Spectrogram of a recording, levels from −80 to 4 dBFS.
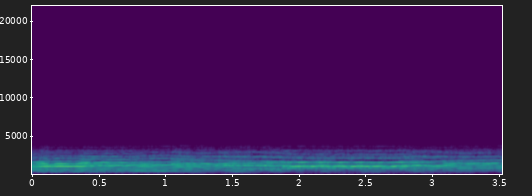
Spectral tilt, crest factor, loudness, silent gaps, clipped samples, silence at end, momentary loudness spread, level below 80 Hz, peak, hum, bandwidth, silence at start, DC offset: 2 dB/octave; 14 dB; -25 LUFS; none; under 0.1%; 0 s; 9 LU; under -90 dBFS; -12 dBFS; none; 3.9 kHz; 0 s; under 0.1%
